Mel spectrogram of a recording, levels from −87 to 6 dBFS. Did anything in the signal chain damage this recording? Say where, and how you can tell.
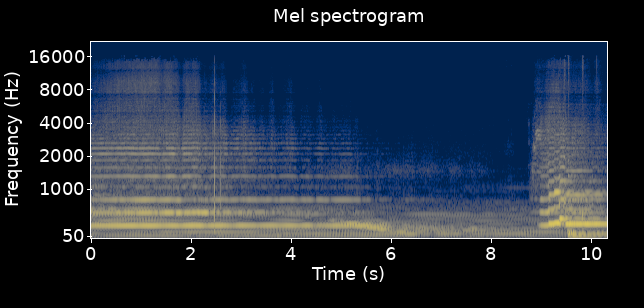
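Yes. Two sharp loud pops land between 2.46 and 2.59 s, peaking roughly 15 dB above the surrounding sound, which continues unbroken beneath them. That points to the analogue wiring stage, likely a voltage spike from a plug, switch or static discharge, shaped into a brief double thump.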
